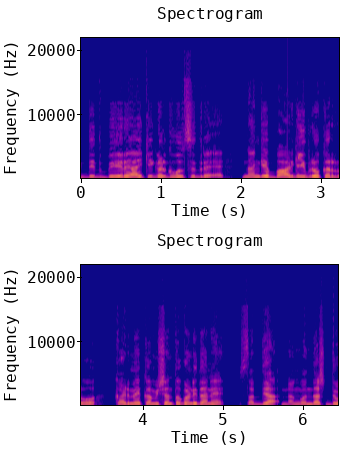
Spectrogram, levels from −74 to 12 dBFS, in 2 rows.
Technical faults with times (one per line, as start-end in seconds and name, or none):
1.14 dropped samples
2.58 dropped samples
2.71-2.73 skip ahead
2.83-6.43 jitter buffer speed-up
3.80 dropped samples
5.90 dropped samples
